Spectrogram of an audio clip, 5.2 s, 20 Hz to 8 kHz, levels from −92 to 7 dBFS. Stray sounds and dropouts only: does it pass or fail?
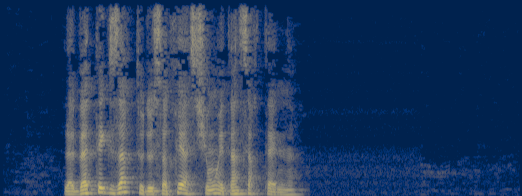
pass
